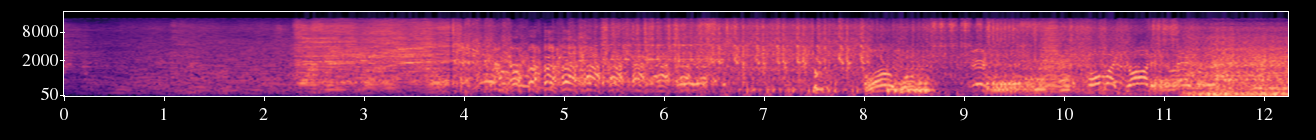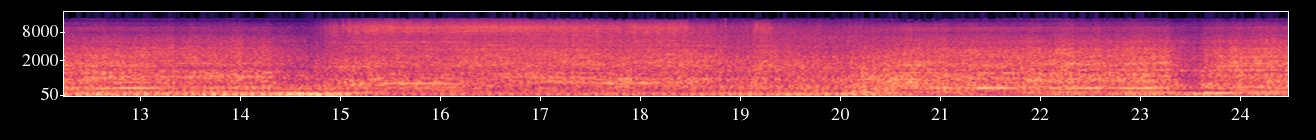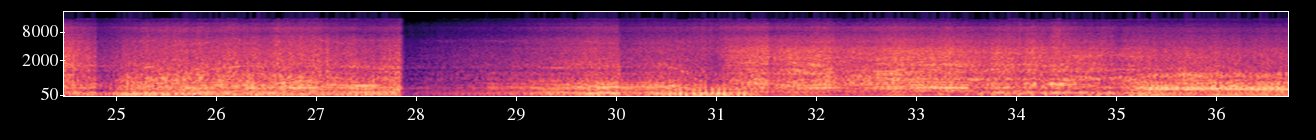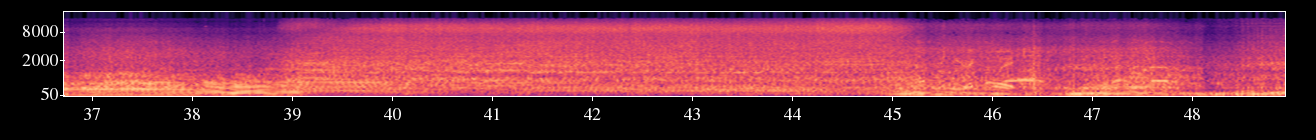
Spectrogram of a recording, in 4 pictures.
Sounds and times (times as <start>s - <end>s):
Outside, rural or natural: 0.0s - 48.9s
Car: 4.1s - 48.9s
Speech: 9.1s - 11.6s, 45.2s - 46.6s.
